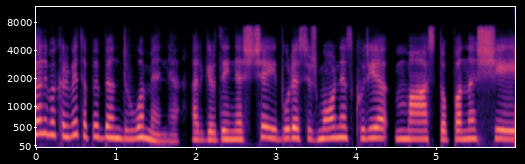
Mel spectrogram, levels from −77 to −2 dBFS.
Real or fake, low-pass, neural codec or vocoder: fake; 7.2 kHz; codec, 16 kHz, 0.3 kbps, FocalCodec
